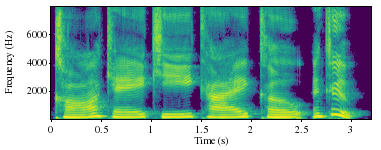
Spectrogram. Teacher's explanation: the k sound is made way in the back of his mouth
